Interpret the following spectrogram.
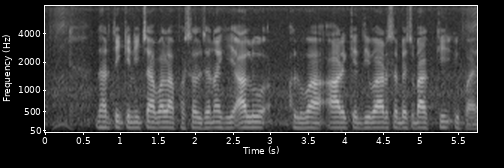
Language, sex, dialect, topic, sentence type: Maithili, male, Southern/Standard, agriculture, question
